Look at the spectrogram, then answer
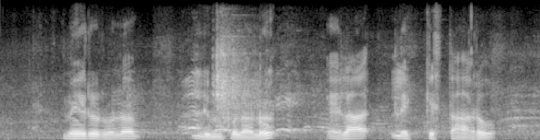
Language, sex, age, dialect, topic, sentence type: Telugu, male, 31-35, Central/Coastal, banking, question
